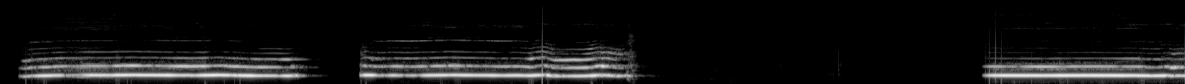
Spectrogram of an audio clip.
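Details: Female dog howling in response to an ambulance siren: three long, steady, mid-pitched howls of about three seconds each, separated by silent gaps, with a slight waver near the end of the second.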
